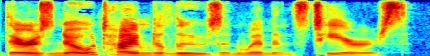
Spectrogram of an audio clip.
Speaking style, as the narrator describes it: said the Baron harshly

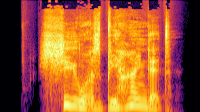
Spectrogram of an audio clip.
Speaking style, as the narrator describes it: Louise spat out

